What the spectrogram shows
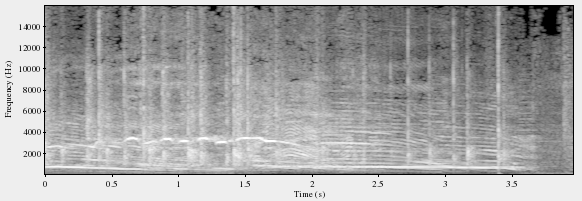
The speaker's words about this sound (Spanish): Oye, güey, esos aplausos se oyen muy falsos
